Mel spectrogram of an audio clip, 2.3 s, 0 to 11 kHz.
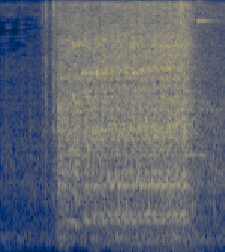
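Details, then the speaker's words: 6.7L Powerstroke OEM starter mounted on 7.3L Powerstroke diesel, tuner pulled so engine only cranks without starting: brisk, even whir for about 1.5 seconds, no grinding or dragging; strong starter. "I pulled out my dp-tuner so it won't start it'll just spin over so let's see how it sounds"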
